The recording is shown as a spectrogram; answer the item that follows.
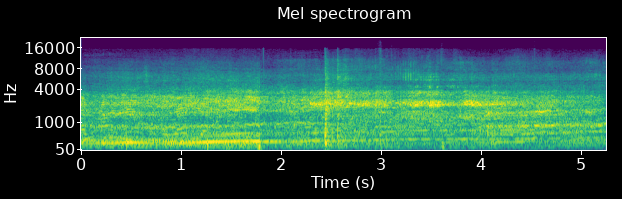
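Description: Two Nissan R32 drift cars run in tandem at a drift event, engines droning continuously with a rising and falling pitch and tires squealing over the top, loud and steady throughout.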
